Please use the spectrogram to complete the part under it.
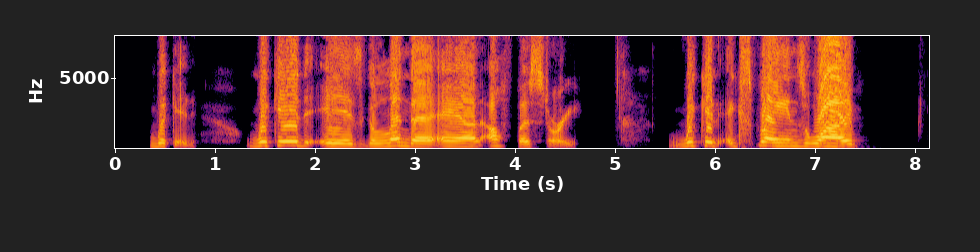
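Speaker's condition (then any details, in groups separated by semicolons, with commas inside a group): Cerebral palsy, spastic; from birth, muscle spasms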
